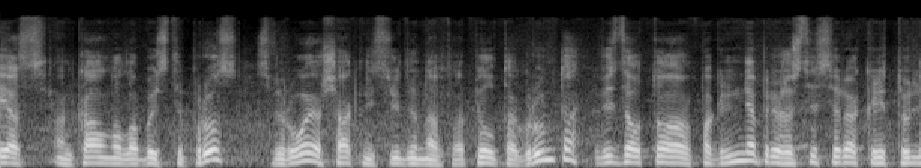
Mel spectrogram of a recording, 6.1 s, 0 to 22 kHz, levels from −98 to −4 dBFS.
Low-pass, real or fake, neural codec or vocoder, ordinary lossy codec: 14.4 kHz; fake; codec, 44.1 kHz, 7.8 kbps, DAC; AAC, 96 kbps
